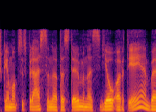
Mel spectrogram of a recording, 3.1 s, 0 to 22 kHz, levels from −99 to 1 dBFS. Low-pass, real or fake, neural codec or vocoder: 7.2 kHz; fake; codec, 16 kHz, 0.5 kbps, X-Codec, HuBERT features, trained on LibriSpeech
